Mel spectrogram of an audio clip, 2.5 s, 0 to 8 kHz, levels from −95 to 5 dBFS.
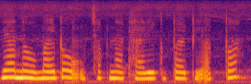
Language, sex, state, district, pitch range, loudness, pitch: Garo, female, Meghalaya, South Garo Hills, 215-245 Hz, -13 LUFS, 225 Hz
